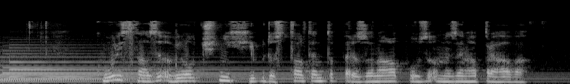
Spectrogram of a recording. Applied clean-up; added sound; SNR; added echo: none; Guitar; 7 dB; none.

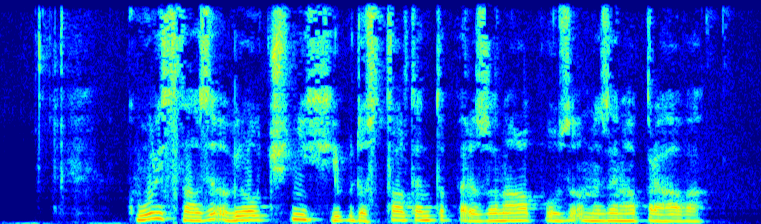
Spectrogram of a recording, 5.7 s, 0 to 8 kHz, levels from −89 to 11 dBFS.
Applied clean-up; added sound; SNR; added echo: neural mask model Resemble Enhance denoiser.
